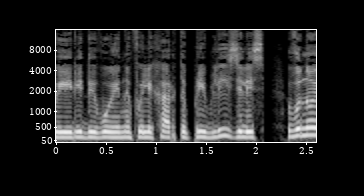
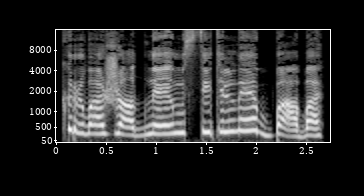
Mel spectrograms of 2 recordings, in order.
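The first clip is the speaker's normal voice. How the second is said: high, slow furious curse; angry cursing; 6 semitones higher, slower than usual. A narrator's reading. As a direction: spit the insult out. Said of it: "выругался он". (злобная ругань)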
